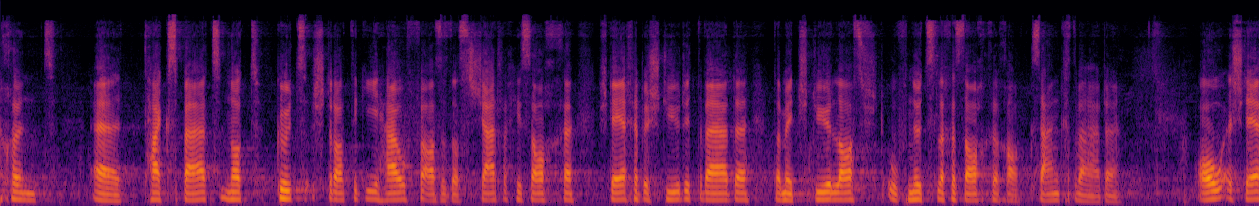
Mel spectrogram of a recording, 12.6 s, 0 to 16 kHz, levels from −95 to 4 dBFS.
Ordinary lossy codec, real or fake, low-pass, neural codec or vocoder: Opus, 24 kbps; real; 10.8 kHz; none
